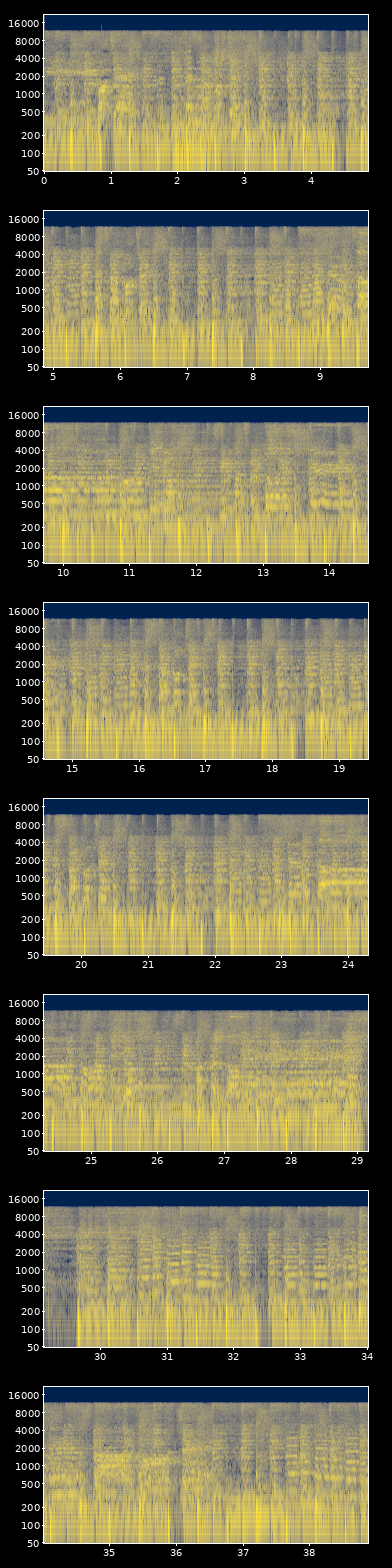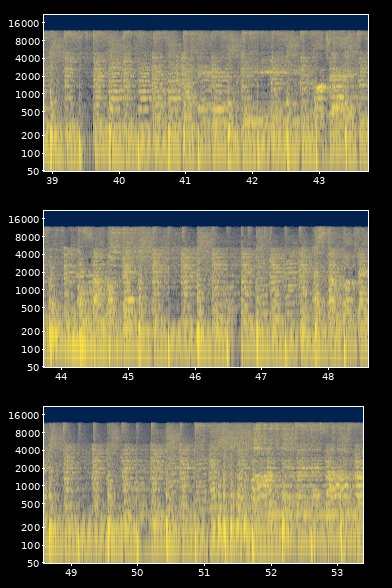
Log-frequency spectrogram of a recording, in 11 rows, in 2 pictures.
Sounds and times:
Disco: 0:00.0 - 0:53.3.

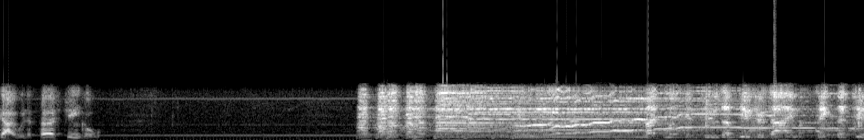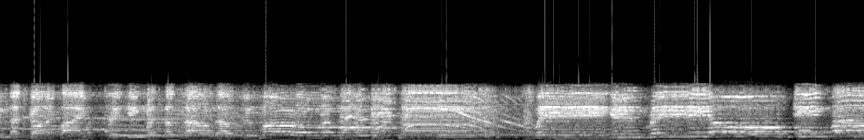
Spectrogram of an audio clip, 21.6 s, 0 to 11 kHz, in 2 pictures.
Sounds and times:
Music: 0:04.4 - 0:21.6.

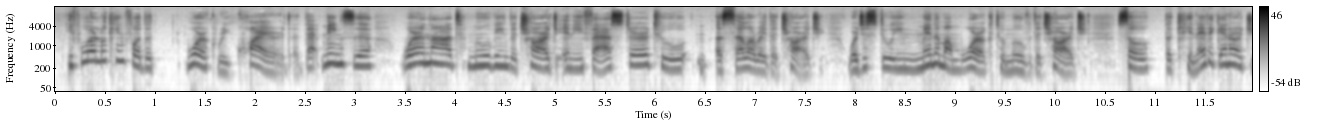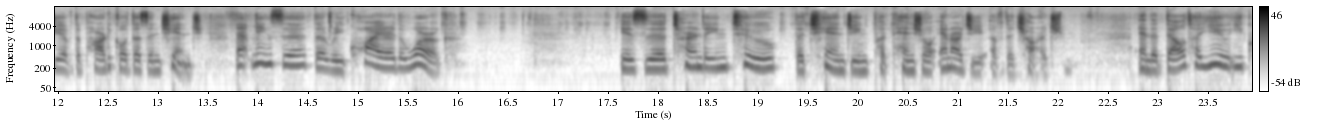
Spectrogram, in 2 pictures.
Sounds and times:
Speech: 0:00.1 - 0:16.1, 0:17.6 - 0:22.2, 0:22.8 - 0:23.9.

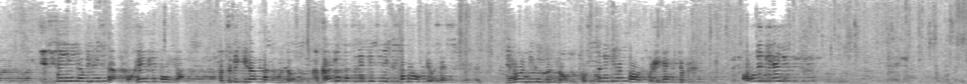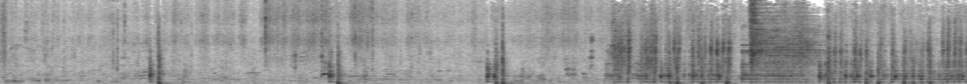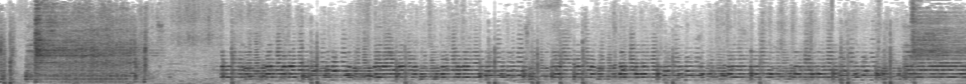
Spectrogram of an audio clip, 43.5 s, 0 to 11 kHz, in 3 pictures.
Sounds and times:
Speech: 0:00.0 - 0:23.6, 0:31.0 - 0:33.3, 0:36.2 - 0:42.4
Music: 0:23.6 - 0:31.3, 0:32.3 - 0:43.5.

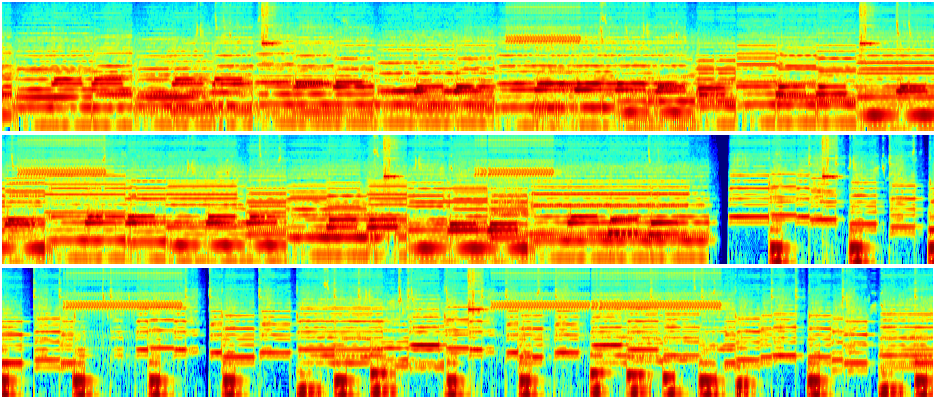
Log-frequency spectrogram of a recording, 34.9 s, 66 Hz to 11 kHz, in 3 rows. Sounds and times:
Music: 0:00.0 - 0:34.9.

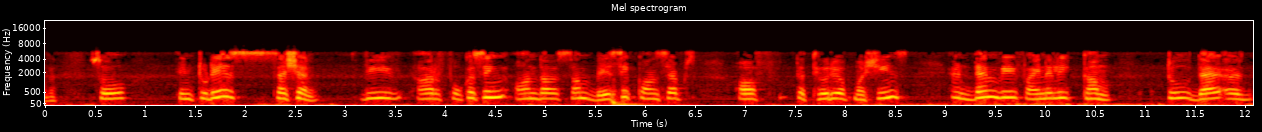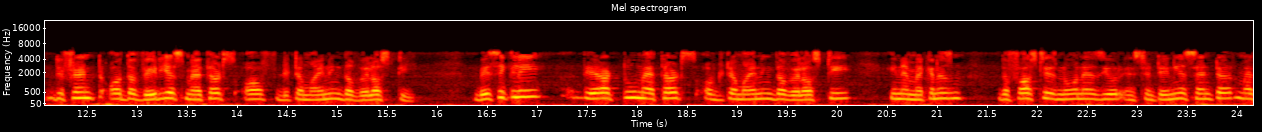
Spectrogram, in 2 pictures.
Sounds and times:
Narration, monologue: 0:00.0 - 0:24.1.

